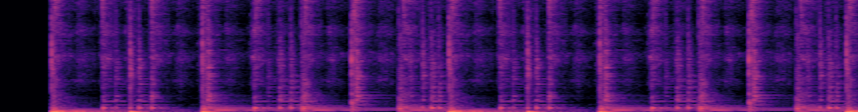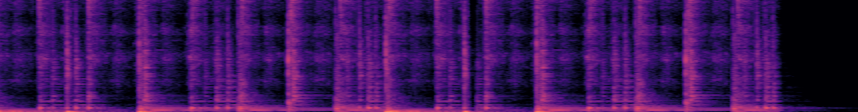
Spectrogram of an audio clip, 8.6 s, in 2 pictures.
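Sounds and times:
Arabic rhythm percussion: 0:00.3 - 0:08.3.

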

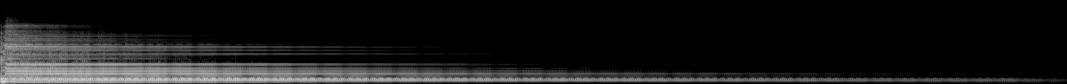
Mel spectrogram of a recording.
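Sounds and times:
baritone guitar C minor major seventh chord: 0:00.0 - 0:05.5.

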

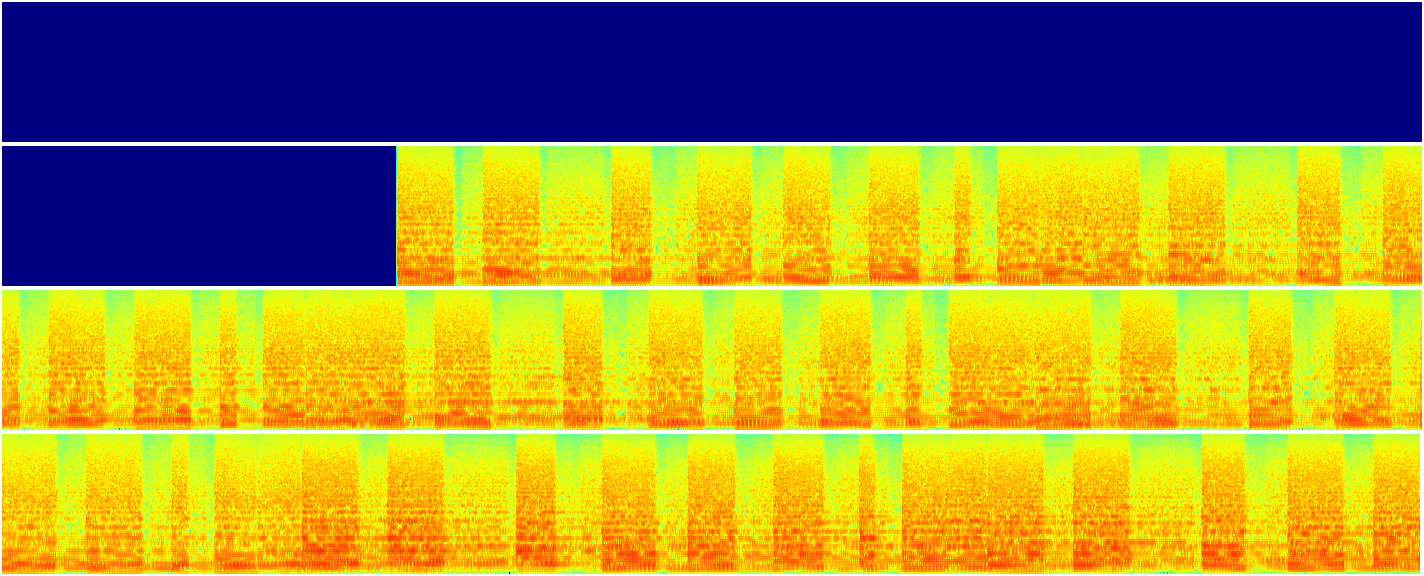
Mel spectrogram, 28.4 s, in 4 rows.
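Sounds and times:
140 BPM intro chords without sidechain: 0:09.1 - 0:28.3.

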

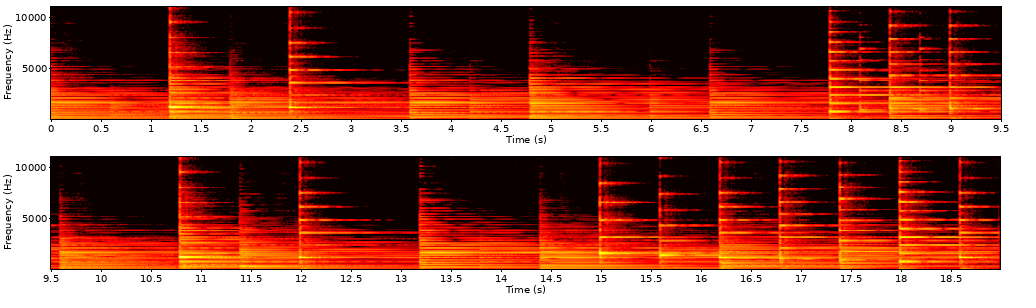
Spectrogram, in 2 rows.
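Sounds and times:
piano loop in G minor at 100 BPM: 0:00.0 - 0:18.9.

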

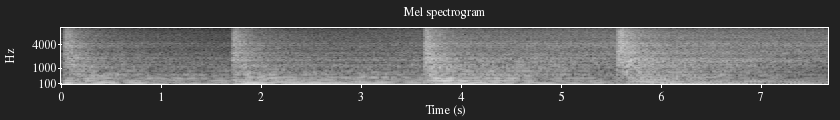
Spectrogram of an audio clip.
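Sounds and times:
Nord synth pads: 0:00.0 - 0:07.6.

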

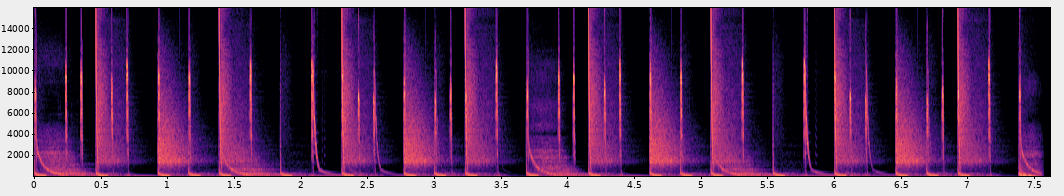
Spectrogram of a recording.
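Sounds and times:
industrial techno music: 0:00.0 - 0:07.6.

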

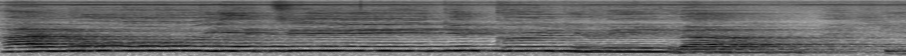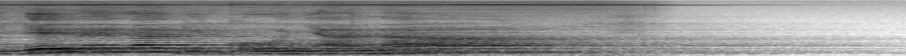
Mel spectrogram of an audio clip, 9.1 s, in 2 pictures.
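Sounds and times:
solo woman singing a lullaby: 0:00.0 - 0:07.6.

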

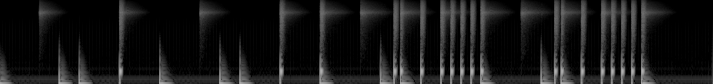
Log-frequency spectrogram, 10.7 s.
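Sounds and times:
Hammond Auto-Vari 64 drum machine loop: 0:00.9 - 0:01.4, 0:02.4 - 0:10.0.

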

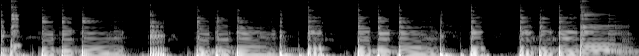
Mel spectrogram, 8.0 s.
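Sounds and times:
samba bass: 0:00.0 - 0:07.9.

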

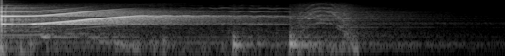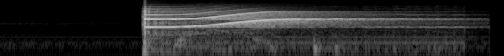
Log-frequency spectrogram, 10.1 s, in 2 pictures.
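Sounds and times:
lounge steel guitar in A sharp: 0:00.0 - 0:03.8, 0:06.5 - 0:09.8.

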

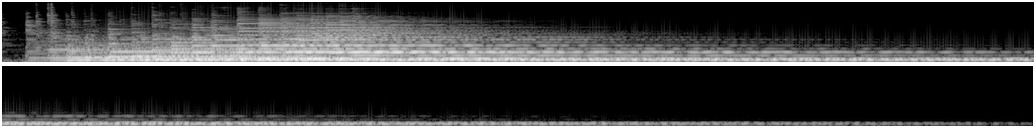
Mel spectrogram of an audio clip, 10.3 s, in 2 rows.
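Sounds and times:
guqin plucked: 0:00.0 - 0:06.3.

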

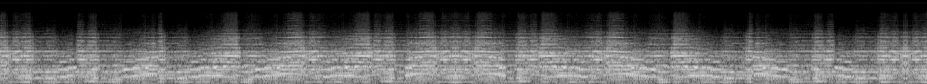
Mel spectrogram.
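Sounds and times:
surreal 1940s swing music: 0:00.0 - 0:09.2.

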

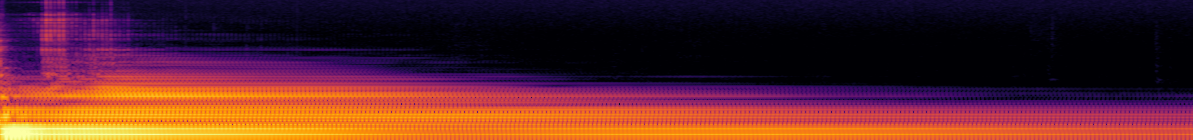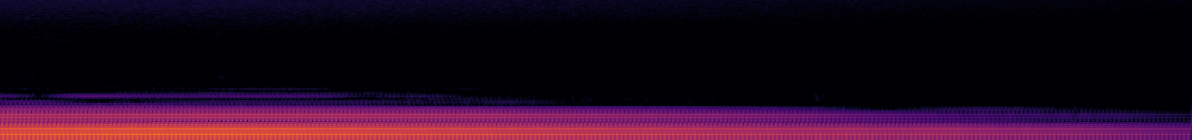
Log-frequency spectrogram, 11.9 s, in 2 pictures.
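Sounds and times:
upright acoustic bass in E: 0:00.0 - 0:09.8.

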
